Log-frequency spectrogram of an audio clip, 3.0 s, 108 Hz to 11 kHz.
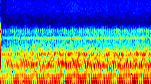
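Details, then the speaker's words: Renault Megane 2 cabin blower fan on speed 4 (speeds 1–3 dead, resistor suspected): steady whir with fast ticking, about four per second; mice chewed the fan blades, and the broken blades rub the housing while the motor itself is fine. "Deci motorașul nu ar fi defect problema lui este că are rupte aceste pale și acum Atinge în carcasă acel zgomot ce l auzea"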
